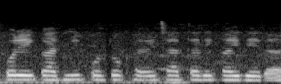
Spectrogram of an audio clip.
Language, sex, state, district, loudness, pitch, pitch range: Hindi, female, Chhattisgarh, Jashpur, -15 LUFS, 205 Hz, 200-210 Hz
